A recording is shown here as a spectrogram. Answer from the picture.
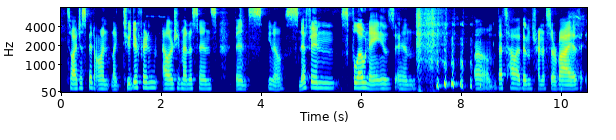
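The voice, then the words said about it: Congested, scratchy, odd-sounding voice. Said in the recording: “my voice might sound so weird ... scratchy throat, you know, my nasals just all stuffed up”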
